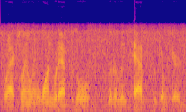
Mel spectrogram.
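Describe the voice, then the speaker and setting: Guy calling the sheriff about school buses, deep monotone, clipped tinny phone line, plain informal talk. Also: quick pace. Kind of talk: phone call to a sheriff's office. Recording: archived tinny phone call with hiss.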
